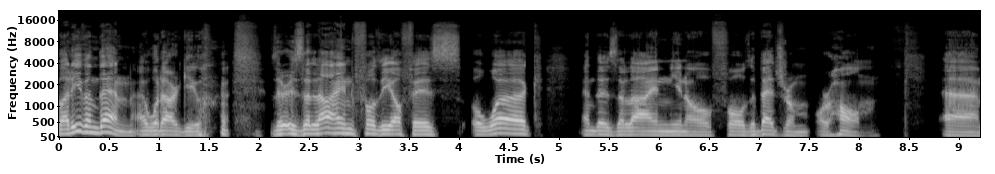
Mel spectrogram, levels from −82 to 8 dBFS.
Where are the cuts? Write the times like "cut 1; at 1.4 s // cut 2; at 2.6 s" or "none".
none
